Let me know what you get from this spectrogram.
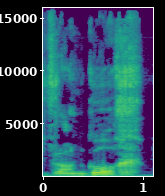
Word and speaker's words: Frongoch: Because to me and to us, it's Frongoch, a completely different pronunciation.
